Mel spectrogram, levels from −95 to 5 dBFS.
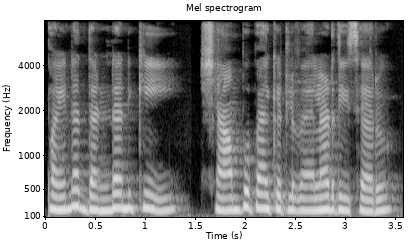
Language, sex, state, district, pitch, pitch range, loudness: Telugu, female, Telangana, Hyderabad, 195 Hz, 185-210 Hz, -13 LUFS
